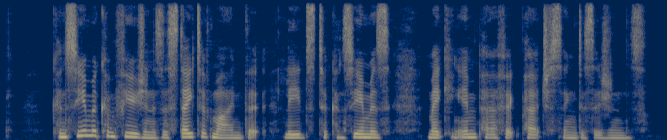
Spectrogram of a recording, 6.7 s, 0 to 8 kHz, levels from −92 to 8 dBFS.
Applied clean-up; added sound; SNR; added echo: none; none; none; none.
